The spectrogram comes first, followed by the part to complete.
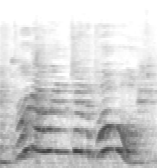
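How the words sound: It is called out loudly with excitement. Something alarming or surprising has happened. "that's something we want to shout"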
